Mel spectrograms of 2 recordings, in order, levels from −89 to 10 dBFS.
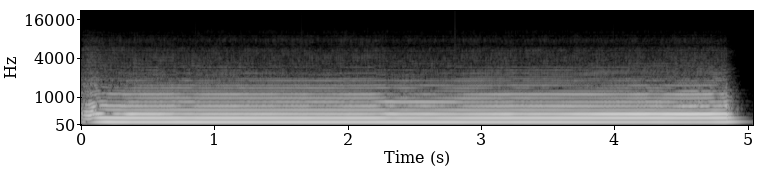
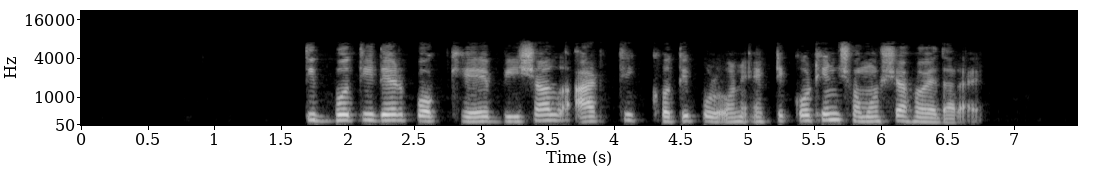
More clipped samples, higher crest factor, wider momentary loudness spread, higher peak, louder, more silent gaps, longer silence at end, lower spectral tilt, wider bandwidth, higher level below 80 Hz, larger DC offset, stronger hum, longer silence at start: neither; second, 10 dB vs 18 dB; second, 2 LU vs 9 LU; about the same, 0 dBFS vs -2 dBFS; first, -11 LUFS vs -18 LUFS; neither; second, 0.05 s vs 0.75 s; first, -12 dB/octave vs -5.5 dB/octave; second, 3.2 kHz vs 7.4 kHz; second, -70 dBFS vs -62 dBFS; neither; neither; second, 0 s vs 1.7 s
